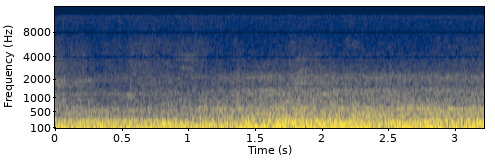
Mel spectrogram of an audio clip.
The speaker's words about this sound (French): Il y a de moins en moins de monde dans la ligne de train, en tout cas dans le wagon dans lequel je suis.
